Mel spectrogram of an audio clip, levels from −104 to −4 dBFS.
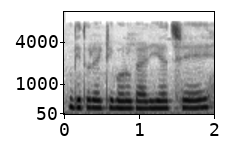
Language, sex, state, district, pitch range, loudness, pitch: Bengali, female, West Bengal, Cooch Behar, 230-245 Hz, -13 LUFS, 235 Hz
